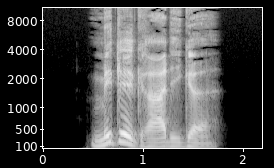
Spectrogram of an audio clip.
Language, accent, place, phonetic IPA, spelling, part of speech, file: German, Germany, Berlin, [ˈmɪtl̩ˌɡʁaːdɪɡə], mittelgradige, adjective, De-mittelgradige.ogg
- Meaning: inflection of mittelgradig: 1. strong/mixed nominative/accusative feminine singular 2. strong nominative/accusative plural 3. weak nominative all-gender singular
